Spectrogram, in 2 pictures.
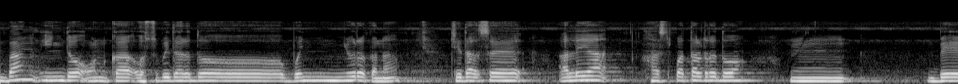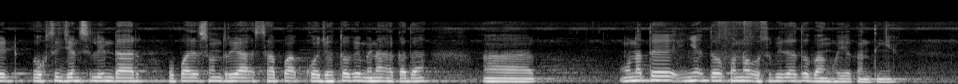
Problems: constant background noise, background conversations at intervals, echo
